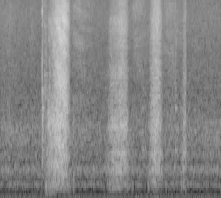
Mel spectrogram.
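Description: Honeybees at an open beehive comb, three or four swelling bursts of close buzzing as bees pass near, over a quieter steady hum, with no talking.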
